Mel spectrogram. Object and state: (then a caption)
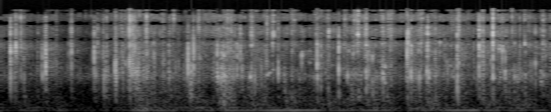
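Water-filled plastic bag. A large clear plastic Ziploc bag filled with water lies flat while fingertips and short nails on both hands tap and scratch across the plastic. Quick, dense crinkling taps and bright scratchy rustles follow one another with a soft low wash underneath.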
